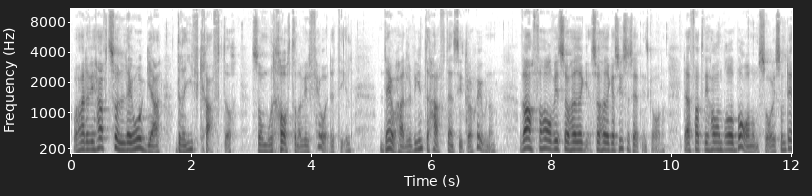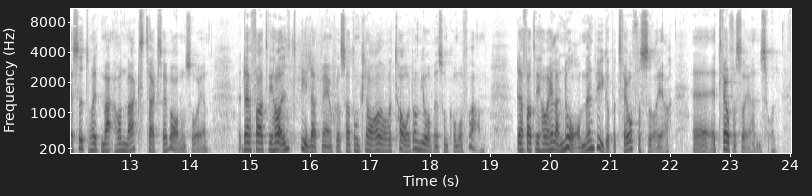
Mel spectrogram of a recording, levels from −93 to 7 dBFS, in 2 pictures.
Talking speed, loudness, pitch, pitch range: 180 wpm, -29 LUFS, 165 Hz, 145-180 Hz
